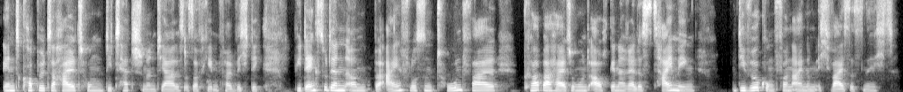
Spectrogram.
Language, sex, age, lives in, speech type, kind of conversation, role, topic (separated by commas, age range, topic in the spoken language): German, female, 30-34, Germany, conversation, podcast, host, Wie sagst du ehrlich und überzeugend „Ich weiß es nicht“?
